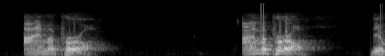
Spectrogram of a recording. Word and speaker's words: Ima: I'm a Pearl.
